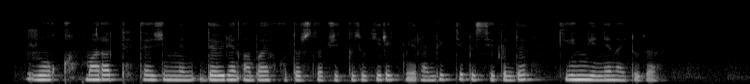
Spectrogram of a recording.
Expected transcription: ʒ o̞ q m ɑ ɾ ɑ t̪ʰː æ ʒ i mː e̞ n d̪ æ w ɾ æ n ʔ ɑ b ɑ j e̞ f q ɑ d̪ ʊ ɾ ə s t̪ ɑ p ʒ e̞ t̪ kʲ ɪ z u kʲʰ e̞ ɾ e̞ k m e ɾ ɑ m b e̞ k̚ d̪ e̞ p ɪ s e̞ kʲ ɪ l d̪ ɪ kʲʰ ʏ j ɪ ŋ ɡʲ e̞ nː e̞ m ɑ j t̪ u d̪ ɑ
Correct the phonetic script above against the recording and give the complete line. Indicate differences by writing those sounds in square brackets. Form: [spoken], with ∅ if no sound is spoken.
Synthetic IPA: ʒ o̞ q m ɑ ɾ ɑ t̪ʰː æ ʒ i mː e̞ n d̪ æ w ɾ [e] n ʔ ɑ b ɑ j e̞ f q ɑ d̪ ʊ ɾ ə s t̪ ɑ p ʒ e̞ t̪ kʲ ɪ z u kʲʰ e̞ ɾ e̞ k m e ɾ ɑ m b e̞ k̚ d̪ e̞ p ɪ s e̞ kʲ ɪ l d̪ ɪ kʲʰ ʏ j ɪ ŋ ɡʲ e̞ nː e̞ [n] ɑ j t̪ u d̪ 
